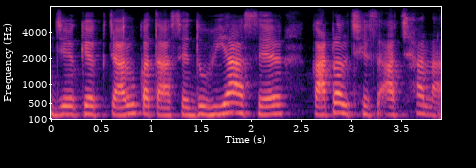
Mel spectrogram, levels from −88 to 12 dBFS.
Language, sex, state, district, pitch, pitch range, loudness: Maithili, female, Bihar, Darbhanga, 215 Hz, 205-225 Hz, -19 LUFS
